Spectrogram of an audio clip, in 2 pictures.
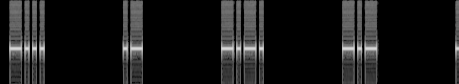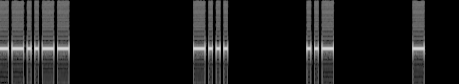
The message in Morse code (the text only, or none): BACK, BUT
